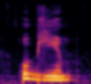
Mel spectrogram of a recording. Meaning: 1. volume 2. volume, capacity, bulk
- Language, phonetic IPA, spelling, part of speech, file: Ukrainian, [ɔˈbjɛm], об'єм, noun, Uk-об'єм.ogg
